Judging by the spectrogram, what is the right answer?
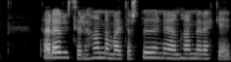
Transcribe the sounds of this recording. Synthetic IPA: θaɾɛɾvɪt̪fɪɾɪɾ̥ɦanːamaːjt̪ast̪œːðʏnɛːðanɦanːɛɾɛhcɪḛj

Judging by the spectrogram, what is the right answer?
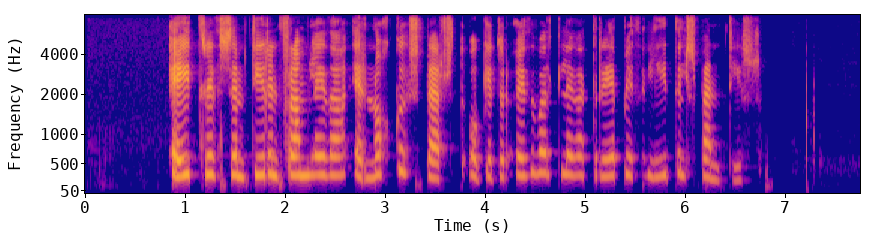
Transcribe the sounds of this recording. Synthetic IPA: eːjt̪ɾɪðsɛmt̪iːɾɪnfɾamleːjðaɛɾnɔhkʏ̥st̪ɛr̥t̪ɔɣcɛːt̪ʏɾœɥðvalt̪lɛːɣat̪ɾɛːpɪðliːt̪ɪlspɛnt̪iɾ̥

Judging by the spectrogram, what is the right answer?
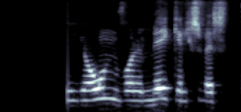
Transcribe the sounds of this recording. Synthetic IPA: joːwnvɔɾʏmɪːcɪlsvɪr̥t̪

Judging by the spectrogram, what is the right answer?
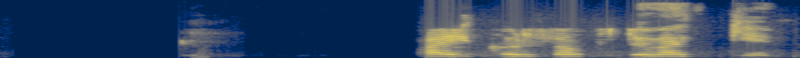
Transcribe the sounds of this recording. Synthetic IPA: paːjkʏɾ̥θœxt̪ʏvɛcːɪ

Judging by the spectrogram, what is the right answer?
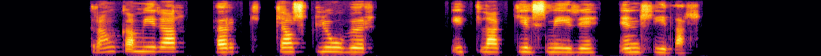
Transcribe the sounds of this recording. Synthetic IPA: t̪ɾawŋkamiːɾaɾ̥ | hœɾkcawskljuːvʏɾ̥ | it̪lacɪlsmiːɾɪ | ɪnl̥iːðaɾ̥

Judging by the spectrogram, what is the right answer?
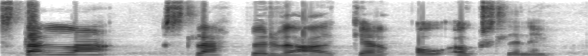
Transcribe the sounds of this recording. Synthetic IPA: st̪ɛlːa | st̪lɛhpʏɾvɪðaðcɛɾðoɣʔœkslɪnːɪ

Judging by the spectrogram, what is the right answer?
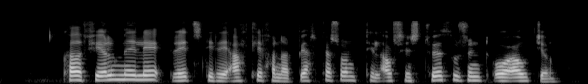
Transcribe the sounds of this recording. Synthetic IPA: kʰv̥aːðafjœlmɪðlɪrɪːt̪st̪iːɾðɪʔaht̪lɪfanːaɾpjar̥kasɔnt̪ʰɪla̰ːw̥sɪnst̪ʰvœːθuːsʏnt̪ɔɣaːwt̪jawn

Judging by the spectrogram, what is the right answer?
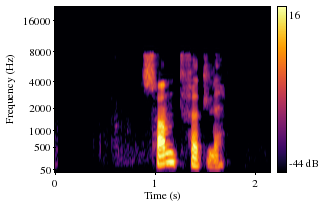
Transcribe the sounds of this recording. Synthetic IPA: sant̪fɛt̪lɪ

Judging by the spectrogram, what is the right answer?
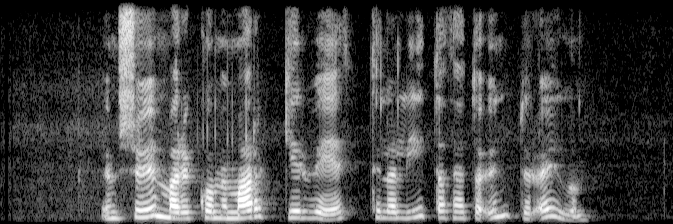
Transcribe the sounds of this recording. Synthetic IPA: ʏmsʏːmaɾɪkʰɔːmʏmaɾcɪɾvɪðt̪ʰɪlaðliːt̪aθɛht̪aʏnt̪ʏɾœːɥɣʏm

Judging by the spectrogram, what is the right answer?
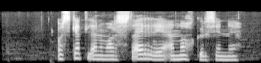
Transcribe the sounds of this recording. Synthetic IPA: ɔɣscɛt̪lɪnɪvaɾ̥st̪a̰jrːɪʔɛ̰nːɔhkʏɾ̥sɪnːɪ

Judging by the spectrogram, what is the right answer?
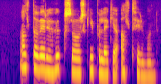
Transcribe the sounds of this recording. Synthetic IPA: al̥t̪avvɛːɾɪɦʏksaɔsciːpʏlɛjcaʔal̥t̪fɪɾɪɾmanː

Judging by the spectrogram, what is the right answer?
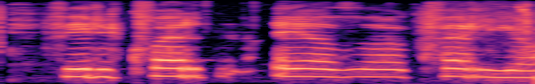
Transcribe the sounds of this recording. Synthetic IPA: fɪɾɪɾkʰvɛɾt̪nɛðakʰvɛɾja

